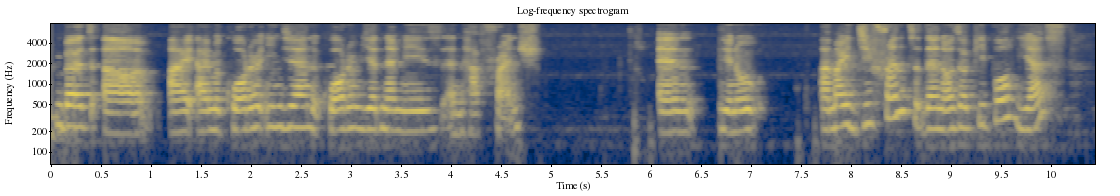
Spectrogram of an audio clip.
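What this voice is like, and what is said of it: Strong French accent. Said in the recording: “a Asian with a strong French accent, obviously”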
